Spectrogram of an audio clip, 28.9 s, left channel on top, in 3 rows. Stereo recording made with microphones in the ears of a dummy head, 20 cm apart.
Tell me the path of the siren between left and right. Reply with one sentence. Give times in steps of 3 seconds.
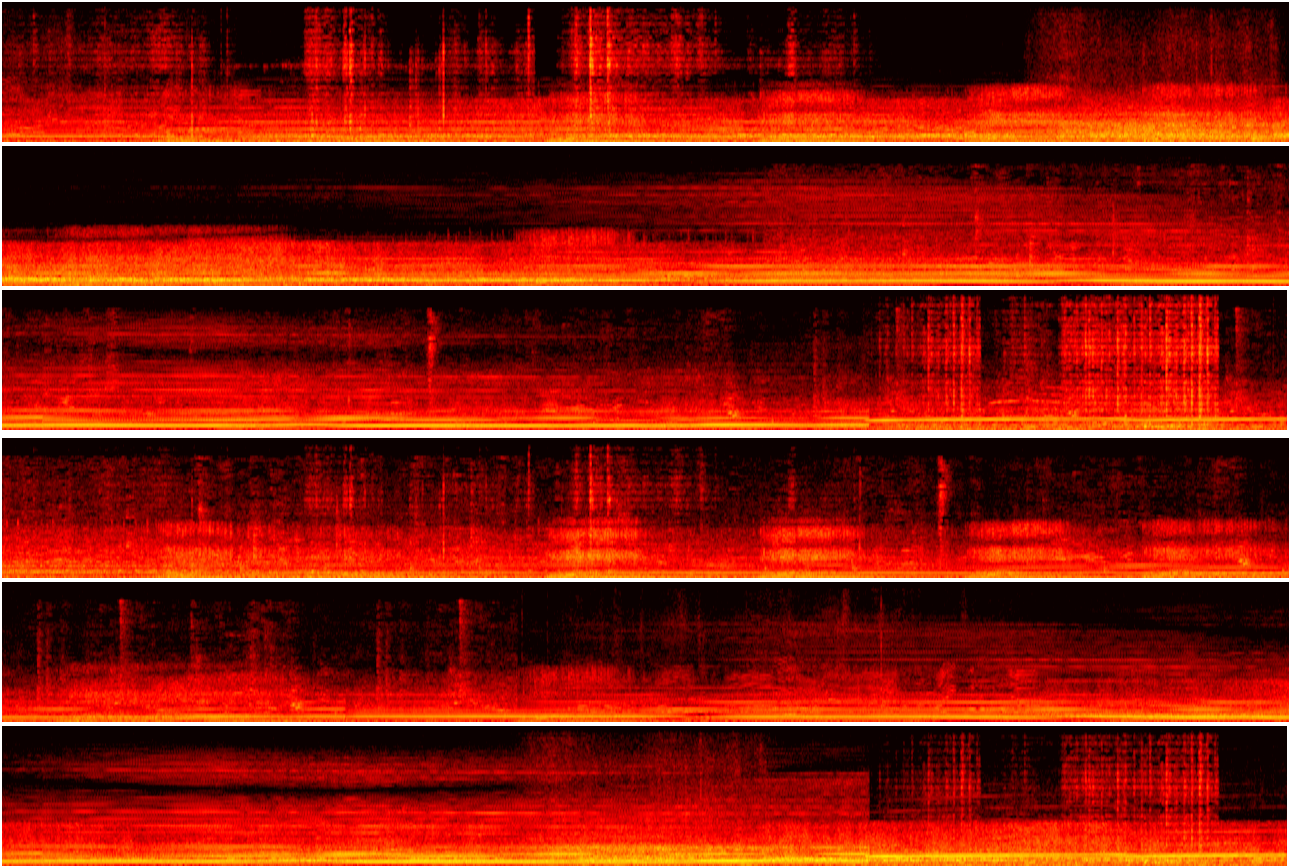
You can hear the siren on the left from 0 s, in the centre from 18 s and on the right from 21 s.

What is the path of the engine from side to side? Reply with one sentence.
In this clip you hear the engine move to the left.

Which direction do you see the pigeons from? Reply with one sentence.
You can hear the pigeons on the left.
